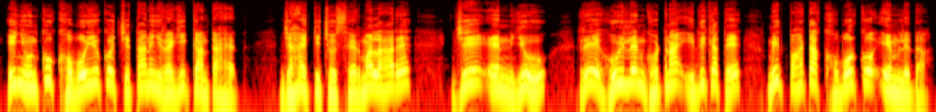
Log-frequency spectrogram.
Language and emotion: Santali, angry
